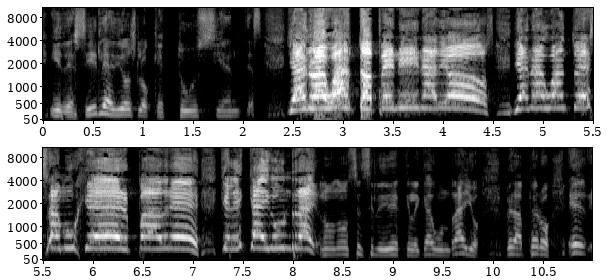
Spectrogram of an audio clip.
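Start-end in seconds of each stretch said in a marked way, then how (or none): 2.4-8.3 high, loud cry of a woman at her limit; desperate shout. Acted. Woman pouring out her soul, shouting her anguish to God.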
